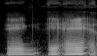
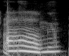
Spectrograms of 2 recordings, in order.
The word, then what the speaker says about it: Aang: Ang. Well, I got confused with the single P, and I was like, is that a long A or a short?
